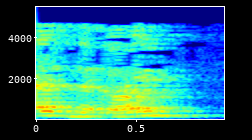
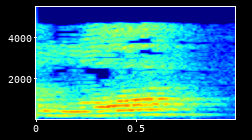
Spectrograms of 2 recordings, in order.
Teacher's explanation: النطق بالهمزه بين الهمزه والالف · Shown in: second take · تسهيل كأن تقول الله هكذا، هو ده تفسير الفن.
